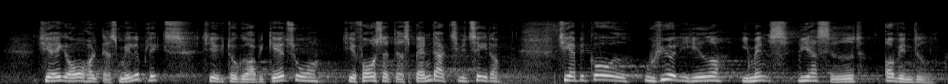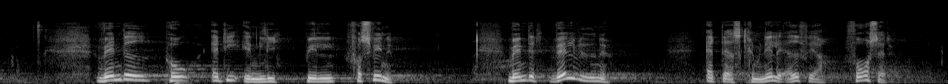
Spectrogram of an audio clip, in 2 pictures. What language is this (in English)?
Danish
